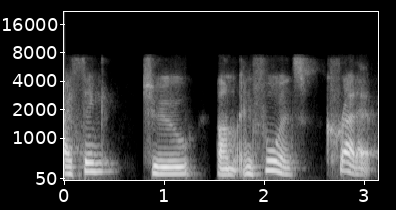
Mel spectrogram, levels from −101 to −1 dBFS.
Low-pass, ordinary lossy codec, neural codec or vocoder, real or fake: 7.2 kHz; Opus, 16 kbps; codec, 24 kHz, 0.9 kbps, WavTokenizer, small release; fake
